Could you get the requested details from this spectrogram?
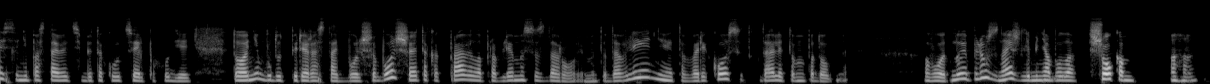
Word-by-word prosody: если 230 -5 -4
не 200 - 0
поставить 190 -2 -1
себе 175 -1 -8
такую 180 0 -6
цель 170 +1 -2
похудеть, 160 -2 -8 0.3
то 190 - +4
они 215 +7 +4
будут 205 -4 -4
перерастать 175 -4 0
больше 160 +3 -1
больше. 265 - +3
Это, 200 +2 -1
как 180 -3 -10
правило, 205 -3 +2
проблемы 180 +4 -4
со 190 -1 -7
здоровьем 155 -4 -6
это 150 - -11
давление, 230 - 0
это 165 -2 -11
варикоз, 180 +11 +1
и 210 - -19
так - - -27
далее, 185 +1 0
и - - -32
тому 170 0 -6
подобное. 165 +3 -7 0.8
Вот, 170 -2 +1
ну 230 +4 +4
и 260 - +1
плюс, 295 +3 +1
знаешь, 230 +4 +3
для 190 0 -2
меня 195 +1 +3
было 190 -1 0
шоком 210 -7 +8 0.3
Ага. 180 -1 -2
185 Hz, 195 wpm, -28 LUFS, 170-205 Hz, 0.8 s, шоком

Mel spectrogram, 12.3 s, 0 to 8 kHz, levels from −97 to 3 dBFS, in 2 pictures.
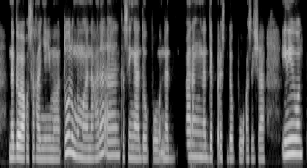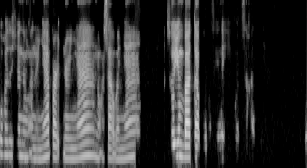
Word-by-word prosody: nagawa 200 -1 +6
ko 190 - +1
sa 195 0 -2
kanya, 180 -1 -2
'yong 180 -1 -5
mga 180 0 -7
tulong 285 -1 +3
ng 220 - -2
mga 185 0 -1
nakaraan 240 +5 -1
kasi 200 -2 -2
nga 190 -1 +3
daw 185 -1 -4
po 175 -2 -9
nad 185 -1 -3 0.3
parang 225 -1 -1
na-depress 200 0 -3
daw 180 0 -3
po 170 - -10
kasi 180 0 -7
siya. 180 0 -1 0.4
Iniwan 265 +2 +6
po 255 - -5
kasi 245 0 -6
siya 235 -1 -8
ng 215 -1 -6
ano 185 - -9
niya, 210 +4 +1
partner 205 -3 -3
niya, 200 +4 0 0.2
nung 195 - -9
asawa 185 -2 -2
niya. 200 +5 -2 0.6
So, 220 - -8
'yong 235 -1 +6
bata 210 -1 +8 0.2
po - - -13
kasi 375 - -35
naiwan 300 -1 -14
sa - - -22 1.0
kanya. - - -18
200 Hz, 200 wpm, -24 LUFS, 185-230 Hz, 1.0 s, bata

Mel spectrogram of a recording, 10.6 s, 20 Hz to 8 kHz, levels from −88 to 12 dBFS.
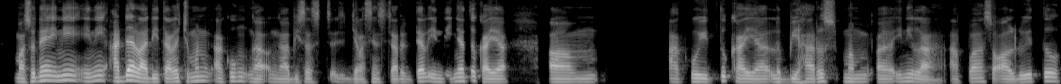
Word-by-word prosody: Maksudnya 140 +7 +2
ini 170 -3 0
ini 155 +5 0
ada 135 +3 +6
lah 125 - +8
detailnya, 120 +1 +2
cuma 145 +2 -1 0.2
aku 145 - -1 0.2
nggak 110 -2 0
nggak 105 -1 -1
bisa 110 +1 -3
se 110 - -11 0.2
jelasin 110 +1 -4
secara 110 0 -2
detail. 130 +8 +2
Intinya 120 +3 -1
tuh 155 +2 -2
kayak, 110 0 +3 0.4
mmm, 110 0 0 0.7
aku 115 +2 -4 0.2
itu - - -4
kayak 110 -4 0
lebih 115 +1 -1
harus 120 +3 -1
mem 120 0 -2
eee, 110 -1 0
inilah, 105 -8 -1
apa, 125 +5 -3
soal 105 -3 0
duit 115 +3 -2
tuh, 145 -2 +2
115 Hz, 175 wpm, -23 LUFS, 110-130 Hz, 0.7 s, lah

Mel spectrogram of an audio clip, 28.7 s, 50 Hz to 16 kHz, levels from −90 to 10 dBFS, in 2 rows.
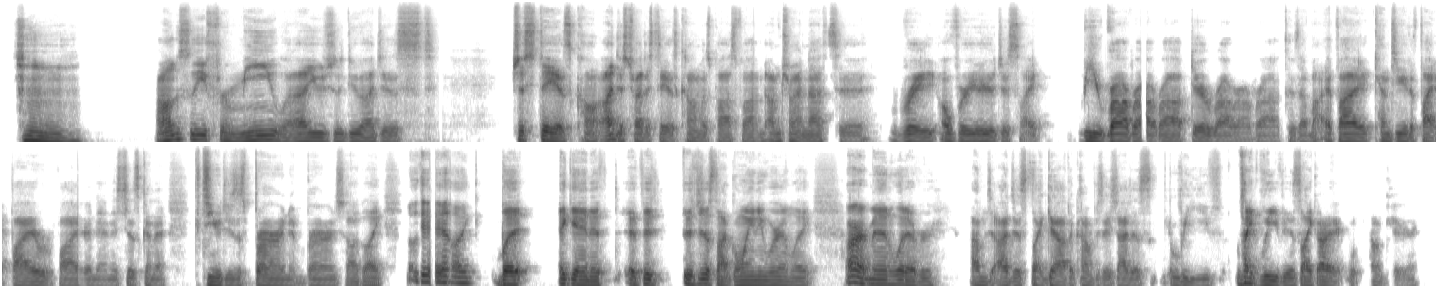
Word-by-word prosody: Hmm. 100 -5 +4 0.8
Honestly, 130 +5 +4
for 115 -3 -2
me, 110 +7 +4
what 90 -7 -1
I 95 +1 +3
usually 100 -1 0
do, 95 0 0
I 90 - -1
just 85 -2 -7 0.8
just 115 -1 +2
stay 115 -2 +5
as 90 -3 +3
cal - - -5
I - - +5
just - - -1
try - - 0
to - - -5
stay 90 - -4
as 85 - -5
calm 90 -1 -6
as 80 - -8
possible. 85 0 -7
I'm 85 +2 -8
I'm 95 -2 -4
trying 90 -2 -3
not 85 0 -4
to 80 -3 -9 0.2
rai 90 -1 0
over 95 -2 0
here, 95 0 +2
you're 90 - -1
just - - -7
like, - - -9 0.4
be 105 -1 +4
rah-rah-rah 90 -2 +2
if 80 - -9
they're 85 -2 -1
rah-rah-rah 80 -1 -7
'cause 85 0 -12
if 80 -1 -7
I - - -6
if - - -8
I 95 0 +4
continue 95 +1 -2
to 90 - -3
fight 90 +1 -3
fire 85 0 -1
with - - -16
fire, 85 -1 -6
then 80 0 -12
it's 80 -2 -10
just - - -7
gonna - - -8 0.3
continue 95 -3 +1
to 85 0 -5
just 85 - -8
burn 85 -2 -1
and 75 -2 -12
burn. 80 +1 -6
So 85 +1 -9
I'm 85 - -7
like, - - -4 0.2
"Okay," 85 - +3 0.2
like, 145 -1 0
but 115 -1 +7 0.3
again, 115 -4 +6
if 105 0 +3 0.2
i 115 - +4
if 110 - -2
it 120 -1 +3 0.2
it's 120 0 +4
just 125 -2 +3
not 105 -5 +1
going 105 +1 +2
anywhere, 110 0 +1
I'm 100 -2 -4
like, 95 0 -6 0.3
"Alright, - - +7
man, 120 -1 +4
whatever." 95 -6 +1 0.3
I'm 95 -1 -3
I 95 0 0
just, 90 -2 -6
like, 90 -4 -3
get 95 - +2
out 85 0 -2
of - - -6
conversation, 85 -2 -7
I - - -1
just 80 -2 -8
g - - -23
leave, 85 -4 -7 0.2
like, - - +4
leave. 105 -2 +2
It's 95 -1 -3
like, - - 0
alright, - - 0
w - - -14
I - - -9
don't - - -13
care. - - -16
90 Hz, 215 wpm, -23 LUFS, 85-105 Hz, 0.8 s, but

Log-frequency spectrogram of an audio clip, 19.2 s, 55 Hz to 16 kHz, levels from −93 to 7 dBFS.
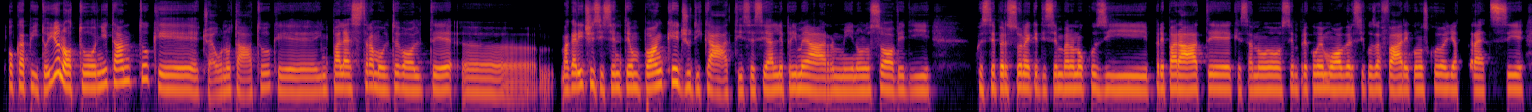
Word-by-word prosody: Ho - - -2
capito, 195 -4 -3
io 370 - +5
noto 195 - +5
ogni 200 +5 +1
tanto 255 +4 +1
che 175 - -1
cioè, 130 - -10
ho 145 - -7
notato 170 +3 -5
che 160 -2 -4
in 170 +1 -7
palestra 185 +2 +1
molte 180 0 -1
volte, 170 0 0
uhm, 150 - -7 0.4
magari 195 +4 +2
ci 220 +1 -1
si 185 - -4
sente 190 +2 -1
un 190 -1 0
po' 185 - +1
anche 220 +5 +5
giudicati, 165 -5 -2
se 165 +2 -6
sei 170 +2 -1
alle 175 +1 0
prime 185 0 0
armi. 165 0 +1
Non 165 0 -1
lo 165 - 0
so, 175 +1 +2
vedi 170 0 -7 0.5
queste 185 -1 -3
persone 185 0 +2
che 185 - -4
ti 170 -1 -10
sembrano 185 +1 +1
così 175 -1 -3
preparate, 180 0 +4
che 175 - -12
sanno 175 0 0
sempre 180 +1 -5
come 185 +1 +2
muoversi, 180 0 +2
cosa 180 0 -2
fare, 175 0 +3
conoscono 180 +1 -1
gli 180 0 -1
attrezzi 175 +1 -1
180 Hz, 155 wpm, -23 LUFS, 170-185 Hz, 0.5 s, io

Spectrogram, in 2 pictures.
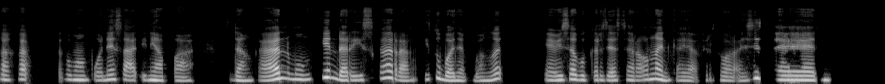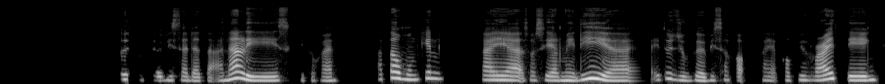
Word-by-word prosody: Kakak 225 +1 -2 0.3
kemampuannya 210 -1 -1
saat 200 -4 -3
ini 200 -1 +3
apa, 180 -1 -5 0.4
sedangkan, 190 +6 +3
mungkin 240 +7 +2
dari 195 0 +2
sekarang, 215 -7 -1
itu 235 +5 -2
banyak 180 -6 +1
banget 185 +9 -2 0.4
yang 195 -1 -1
bisa 230 +3 +2
bekerja 200 -1 -2
secara 195 -1 -5
online, 235 -5 +3
kayak, 185 -2 -6
virtual-assistant 200 +1 +1 1.9
itu 230 - -2 0.2
juga 185 - -16
bisa, 190 0 -10
data-analyst 185 - +2
gitu 175 - -19
kan, 175 0 -5 0.5
atau 290 +5 +3
mungkin, 230 +6 -1 0.5
kayak, 205 -2 +2
sosial 190 -1 -3
media, 215 0 +6 0.4
itu 265 +5 -5
juga 185 0 -3
bisa 190 +2 -11
kok, - - -9
kayak, 185 -2 -12
copywriting. 195 +1 +1
200 Hz, 120 wpm, -20 LUFS, 185-225 Hz, 1.9 s, media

